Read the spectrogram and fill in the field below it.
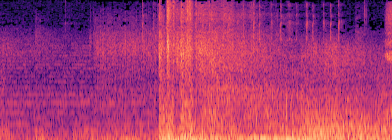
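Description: Warship cannons fire in the naval battle game World of Warships, with a heavy booming salvo at about two seconds. A dense, rumbling roar of gunfire follows and holds loud to the end over a steady engine-like drone.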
